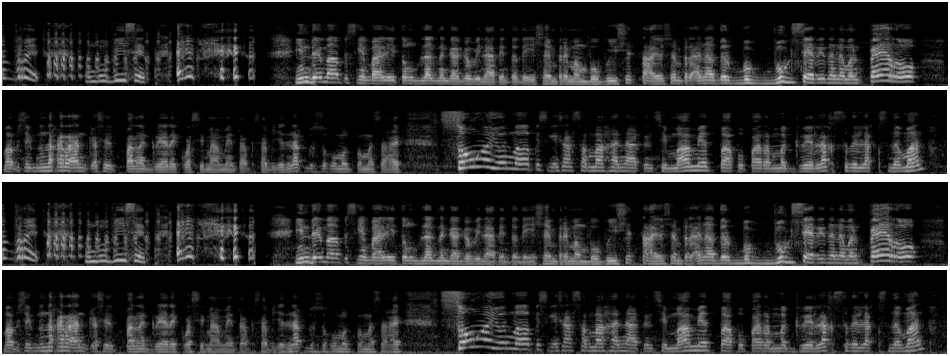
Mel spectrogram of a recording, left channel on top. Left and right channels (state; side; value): normal; both; correlation 0.50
